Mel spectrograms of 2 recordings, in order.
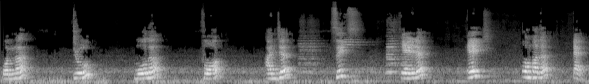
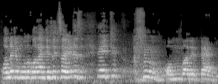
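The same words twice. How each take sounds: First: The numbers are counted at a slow pace. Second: The numbers are counted fast in one breath.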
